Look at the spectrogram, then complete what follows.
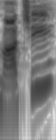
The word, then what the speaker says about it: Maciej: Is it pronounced Maciej? Hi. You pronounce my first name perfectly.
